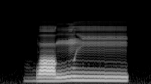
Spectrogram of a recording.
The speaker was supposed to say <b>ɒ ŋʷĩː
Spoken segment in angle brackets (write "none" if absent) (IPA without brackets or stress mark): b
